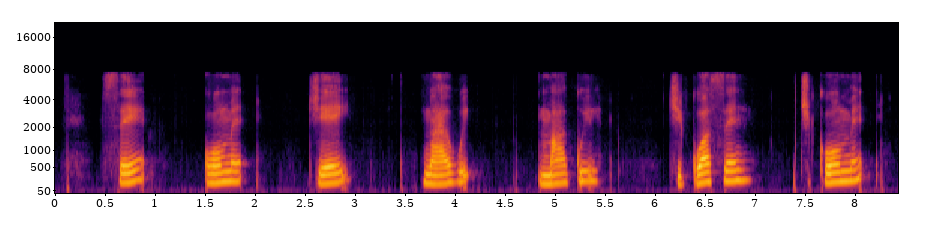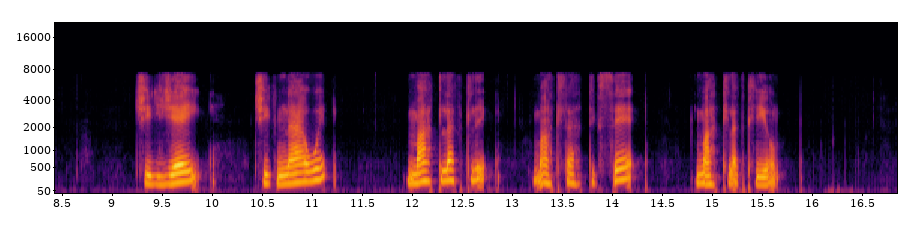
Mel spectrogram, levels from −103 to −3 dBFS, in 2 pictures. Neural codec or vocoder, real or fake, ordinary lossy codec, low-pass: codec, 16 kHz, 4.8 kbps, FACodec; fake; none; 7.2 kHz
